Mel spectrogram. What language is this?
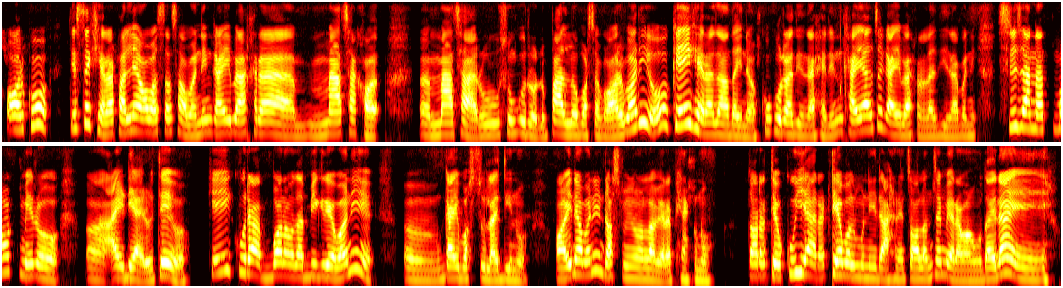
Nepali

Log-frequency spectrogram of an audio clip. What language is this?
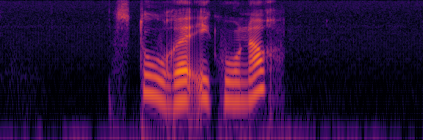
Norwegian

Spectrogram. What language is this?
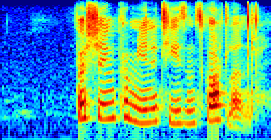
English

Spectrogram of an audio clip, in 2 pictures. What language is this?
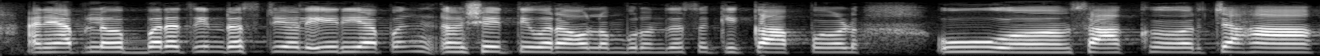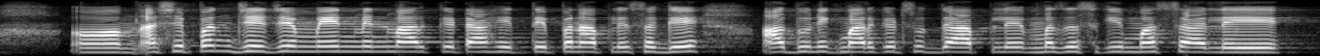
Marathi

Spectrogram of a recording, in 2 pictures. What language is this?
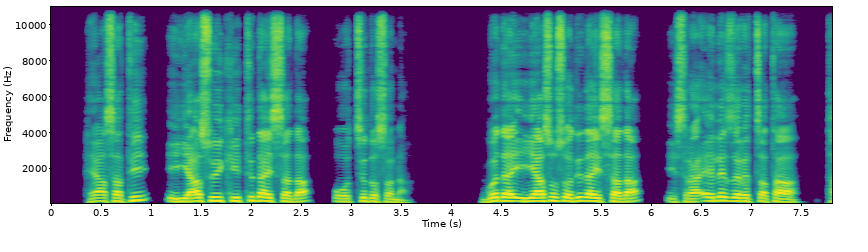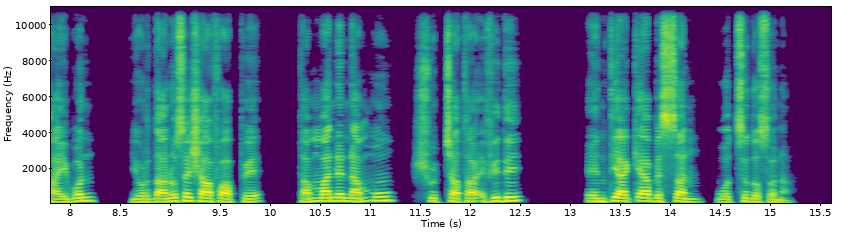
Gofa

